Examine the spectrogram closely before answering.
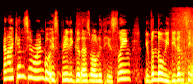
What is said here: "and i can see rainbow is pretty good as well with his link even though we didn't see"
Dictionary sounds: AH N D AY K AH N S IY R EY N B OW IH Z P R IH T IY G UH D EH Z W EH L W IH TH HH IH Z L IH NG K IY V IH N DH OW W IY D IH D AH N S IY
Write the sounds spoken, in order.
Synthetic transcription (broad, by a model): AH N AY K AH N S IY R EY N B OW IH S P R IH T IY G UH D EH S W EH L W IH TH HH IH S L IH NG IY V IH N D OW W IY D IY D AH N S IY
